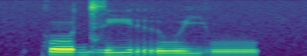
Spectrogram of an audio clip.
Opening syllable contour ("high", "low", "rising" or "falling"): high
